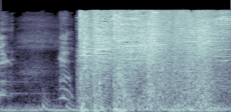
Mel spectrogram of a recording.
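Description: A short sigh over a low rumble, then a little under a second in, a loud burst of glass shattering that goes on for over a second.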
